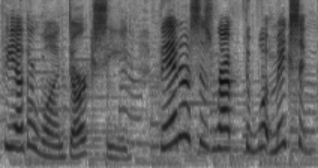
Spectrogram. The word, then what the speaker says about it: Darkseid: I thought it's like, I was pronouncing it Darkseid because I thought it was written like S-E-I-D. So it's Dark Side. Darkseid, it sounds cooler. As long as you're not thinking S-E-E-D, then that's lame.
